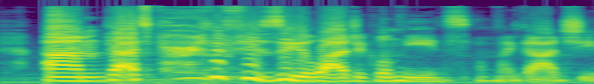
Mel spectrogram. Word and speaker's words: physiological: you say it and you can notice that you've cut you know the word fizzy like from physical and thenal like psychological so um physiological you know that you have food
